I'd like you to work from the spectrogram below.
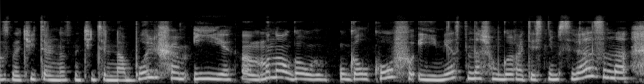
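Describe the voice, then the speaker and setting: A woman's high-pitched voice with noticeable background noise. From Krasnodar, southern Russia. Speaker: culture and history blogger, museum worker. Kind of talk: storytelling interview. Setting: remote call from home.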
